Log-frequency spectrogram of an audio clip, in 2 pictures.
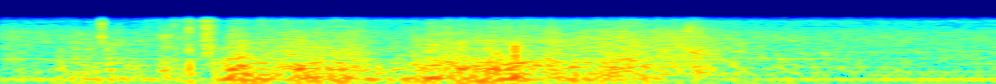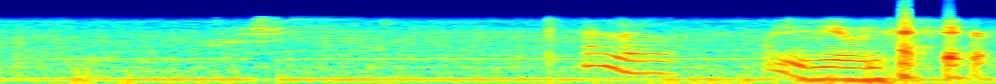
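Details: Indoor domestic cat meowing at a television for no clear reason. A man's voice talks over the first few seconds, then a quiet stretch, then several short harmonic meows near the end, each rising then falling, with a steady low hum throughout.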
